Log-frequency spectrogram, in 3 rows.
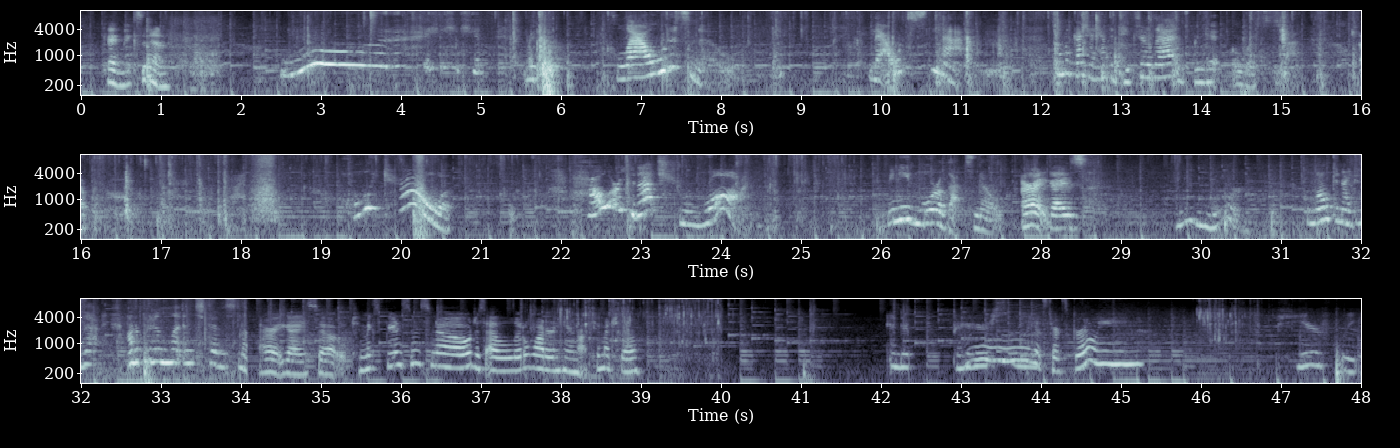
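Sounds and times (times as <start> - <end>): background music with steady beat: 0.0 - 48.0
slime squishing by hand: 5.2 - 26.1, 45.9 - 46.9
water pouring into plastic tub: 37.4 - 40.2, 45.9 - 46.9.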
